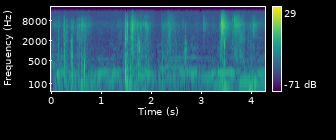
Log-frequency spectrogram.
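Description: Background music with a steady low line, under a few sharp knocks and brushing sounds from the recording device being handled and moved; the loudest knock comes about three and a half seconds in.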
